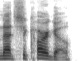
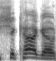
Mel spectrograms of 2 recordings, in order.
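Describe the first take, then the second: First: It is said with an R sound. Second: It is said with no R sound. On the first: The speaker calls it wrong. "I flat out refuse to ever say it without the R" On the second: The speaker calls it right. "there's no R in it"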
